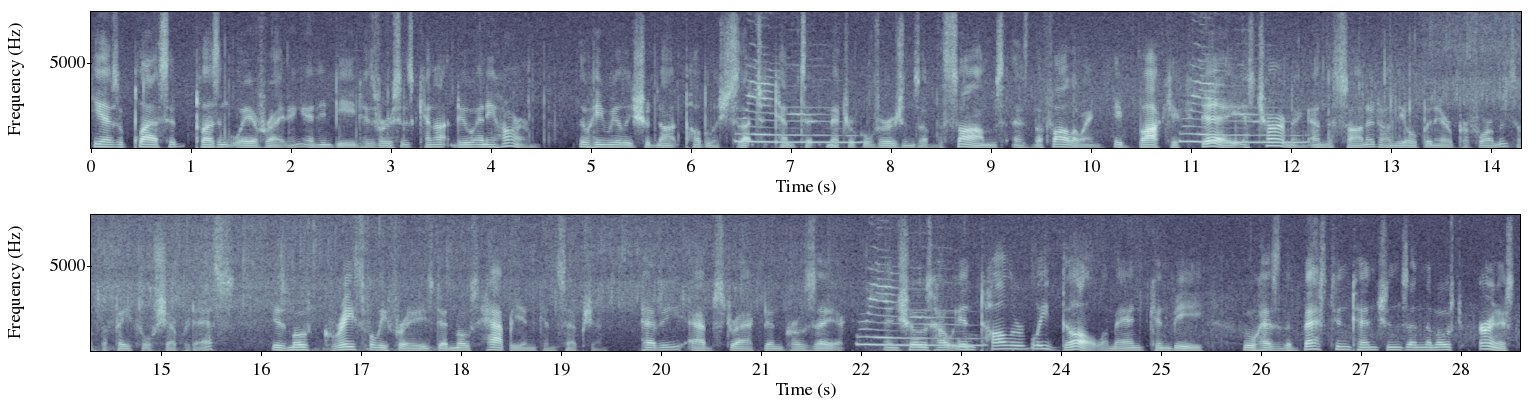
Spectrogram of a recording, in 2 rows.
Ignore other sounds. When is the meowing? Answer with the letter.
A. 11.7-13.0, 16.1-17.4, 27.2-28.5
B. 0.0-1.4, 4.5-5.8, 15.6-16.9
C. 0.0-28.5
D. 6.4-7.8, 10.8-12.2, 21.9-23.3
D.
